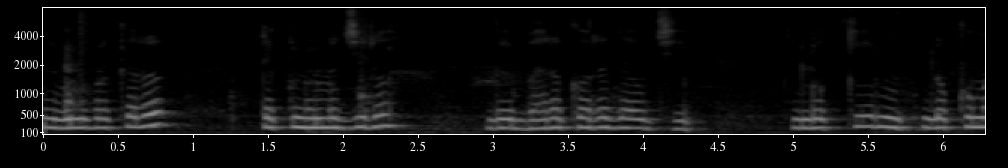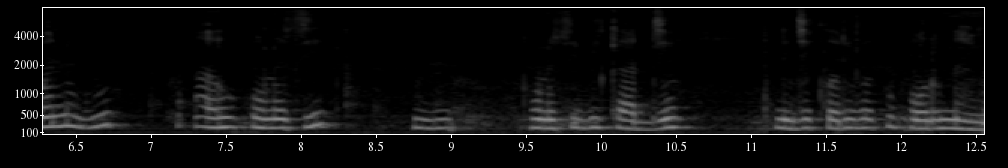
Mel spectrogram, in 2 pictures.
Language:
Odia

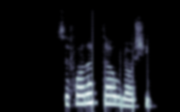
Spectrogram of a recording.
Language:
Pashto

